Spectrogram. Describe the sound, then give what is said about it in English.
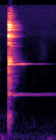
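A single bright clink of two glasses touching in a toast, crisp, leaving a thin ringing tone that fades out over most of a second. No voices. “Cheers.”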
